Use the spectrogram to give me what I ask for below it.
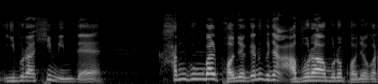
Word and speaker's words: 이브라힘: 그 아브라함의 원래 그 코란식 발음은 그 아람어식 발음, 아랍어식 발음은 이브라힘입니다. 그 코란은 아랍어로 기록이 돼 있죠. 이슬람식 발음은 이브라힘인데 한국말 번역에는 그냥 아브라함으로 번역을 한 것 같아요.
